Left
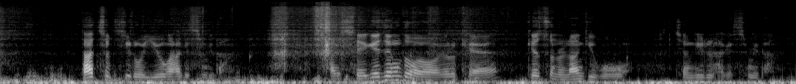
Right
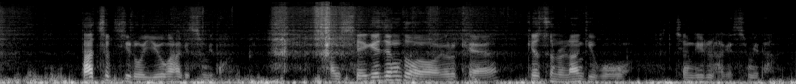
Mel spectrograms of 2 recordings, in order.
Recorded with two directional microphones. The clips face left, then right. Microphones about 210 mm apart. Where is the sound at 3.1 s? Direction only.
35° right (ahead or behind).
